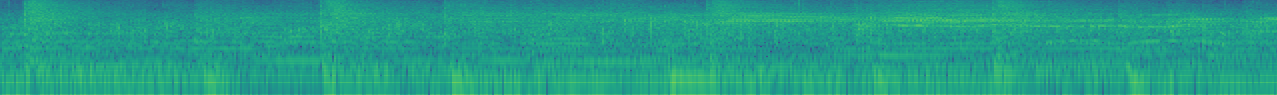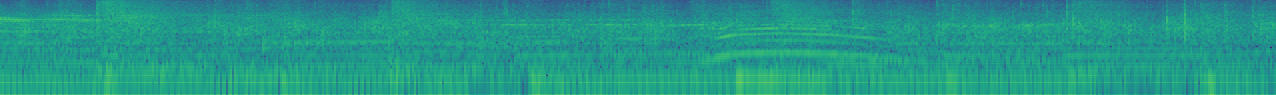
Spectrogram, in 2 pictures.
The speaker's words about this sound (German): Und ich würde mich freuen, wenn wir ihn ganz warm und leidenschaftlich begrüßen könnten mit einem mega Applaus.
